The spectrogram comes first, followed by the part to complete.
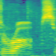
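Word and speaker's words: ropz: final score 19- 15 is it RS or ropes though that's that's the big question it's robs Rob I'm saying it right I've been saying I've been saying RS this whole time I think it's hard to like for me it's hard to consistently say robs for some reason I always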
